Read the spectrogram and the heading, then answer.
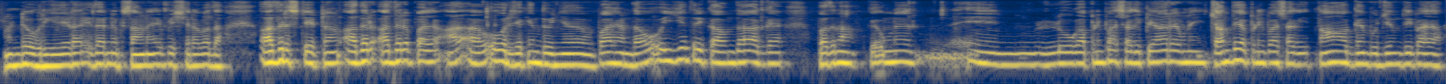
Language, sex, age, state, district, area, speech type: Dogri, male, 30-45, Jammu and Kashmir, Udhampur, rural, spontaneous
